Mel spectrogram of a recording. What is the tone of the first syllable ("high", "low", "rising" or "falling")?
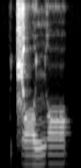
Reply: low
